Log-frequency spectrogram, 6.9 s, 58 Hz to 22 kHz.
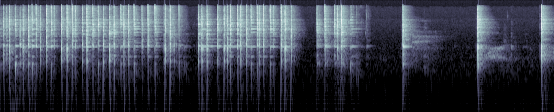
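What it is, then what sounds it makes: Small round metal tin. A small, round, hollow silver metal tin with a lid is held in the hand and tapped on its lid with long nails. Quick, bright, clicky taps come in rapid bursts, then slow to a few single taps with a brief metallic ring around 1.7 kHz. There is no low end.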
